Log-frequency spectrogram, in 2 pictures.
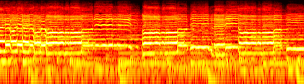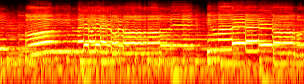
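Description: Male cowboy yodeler yodeling without words, his voice breaking quickly back and forth between low and high notes, over instrumental backing. The yodel phrase comes round twice, each time opening with a rising swoop.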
